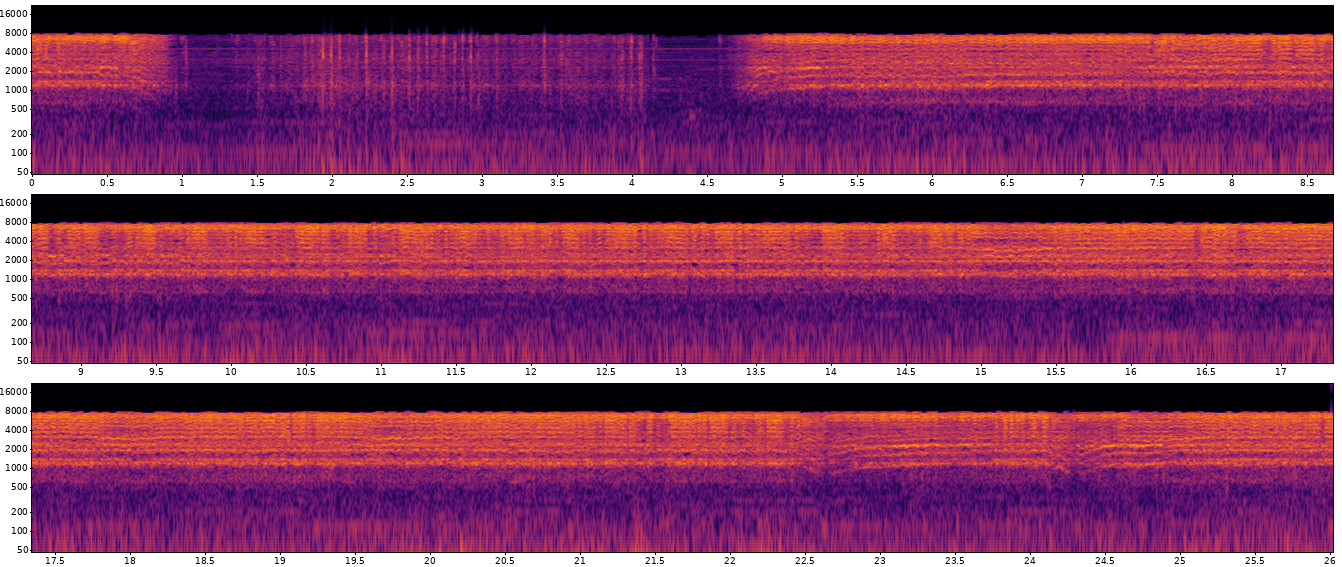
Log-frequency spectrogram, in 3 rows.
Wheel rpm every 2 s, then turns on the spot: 60, 20, 90, 170, 170, 170, 170, 170, 170, 170, 160, 150, 150.
0-4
